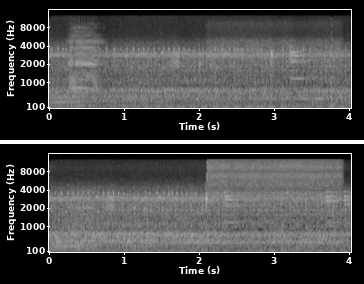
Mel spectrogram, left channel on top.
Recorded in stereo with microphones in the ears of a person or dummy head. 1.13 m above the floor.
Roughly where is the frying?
Right.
